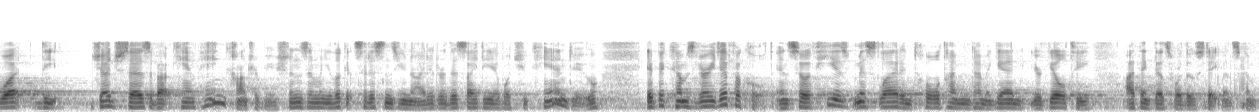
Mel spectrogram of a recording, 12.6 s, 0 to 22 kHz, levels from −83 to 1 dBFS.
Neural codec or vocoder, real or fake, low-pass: none; real; 5.4 kHz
